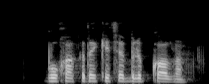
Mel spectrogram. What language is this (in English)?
Uzbek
